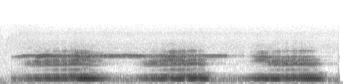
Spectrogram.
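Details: A male American bullfrog, Iowa's largest frog, calls from a pond in summer to hold territory and attract a mate: deep, droning bellows, three drawn-out notes in quick succession.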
